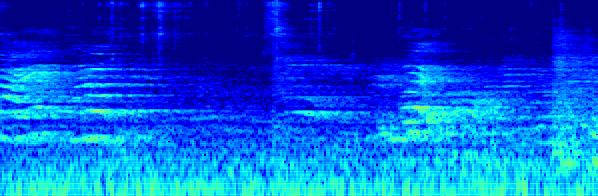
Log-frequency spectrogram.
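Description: Voices calling out, too indistinct for words to be made out, once near the start and again about three seconds in.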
